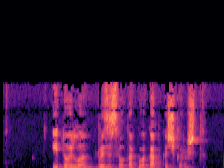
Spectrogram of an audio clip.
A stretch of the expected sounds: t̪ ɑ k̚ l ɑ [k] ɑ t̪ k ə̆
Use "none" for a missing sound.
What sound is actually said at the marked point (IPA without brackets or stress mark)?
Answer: k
